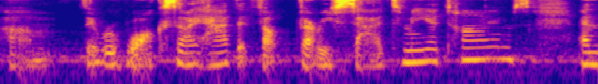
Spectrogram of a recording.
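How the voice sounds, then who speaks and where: A woman is talking. Noticeable background noise can be heard. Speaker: craft and self-care video host. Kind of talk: casual talk while painting. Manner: slow.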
